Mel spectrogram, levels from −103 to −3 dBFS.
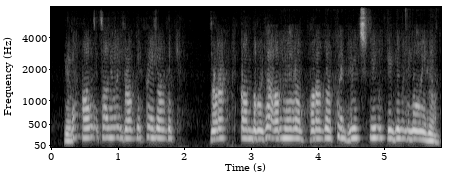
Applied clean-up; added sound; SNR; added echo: neural mask model DeepFilterNet 3.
